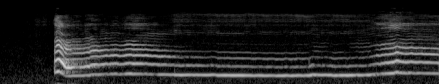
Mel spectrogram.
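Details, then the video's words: Female Jack Russell Terrier singing her request to get onto her owner's lap: one sustained, tonal whine starting abruptly, sliding briefly down and then holding an even, slightly wavering pitch for nearly four seconds, rising a little at the end. "Song of the Jack Russell"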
